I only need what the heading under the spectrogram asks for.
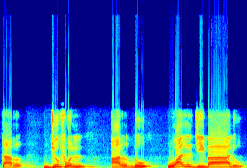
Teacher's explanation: تا کے بعد جو راہ ہے راہ پر پڑھا جائے گا، تا بریک پڑھیں گے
